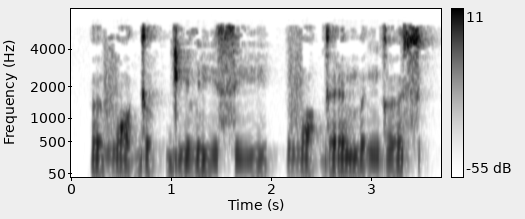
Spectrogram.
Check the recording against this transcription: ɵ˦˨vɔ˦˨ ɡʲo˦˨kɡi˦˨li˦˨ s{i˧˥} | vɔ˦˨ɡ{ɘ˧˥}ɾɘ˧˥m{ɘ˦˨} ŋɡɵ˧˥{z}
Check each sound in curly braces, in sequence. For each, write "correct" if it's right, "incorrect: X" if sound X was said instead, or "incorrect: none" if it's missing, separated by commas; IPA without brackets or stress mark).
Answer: correct, correct, correct, incorrect: s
